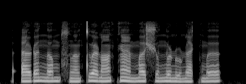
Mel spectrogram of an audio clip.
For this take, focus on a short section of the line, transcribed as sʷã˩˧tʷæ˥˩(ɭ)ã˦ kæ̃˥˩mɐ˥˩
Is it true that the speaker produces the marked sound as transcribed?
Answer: no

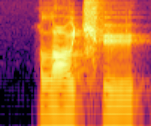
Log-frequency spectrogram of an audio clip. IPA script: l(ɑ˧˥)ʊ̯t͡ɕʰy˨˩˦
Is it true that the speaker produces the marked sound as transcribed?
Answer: yes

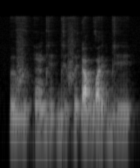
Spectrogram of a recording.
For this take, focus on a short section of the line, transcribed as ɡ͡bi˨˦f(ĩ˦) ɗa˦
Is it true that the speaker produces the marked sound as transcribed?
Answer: no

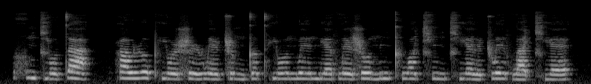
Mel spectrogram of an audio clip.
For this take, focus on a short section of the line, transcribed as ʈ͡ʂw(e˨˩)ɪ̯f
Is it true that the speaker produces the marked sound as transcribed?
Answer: no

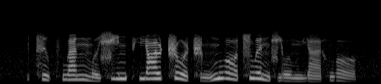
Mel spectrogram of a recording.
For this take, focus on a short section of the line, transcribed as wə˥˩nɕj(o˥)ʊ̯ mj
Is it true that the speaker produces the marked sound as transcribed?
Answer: no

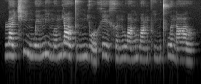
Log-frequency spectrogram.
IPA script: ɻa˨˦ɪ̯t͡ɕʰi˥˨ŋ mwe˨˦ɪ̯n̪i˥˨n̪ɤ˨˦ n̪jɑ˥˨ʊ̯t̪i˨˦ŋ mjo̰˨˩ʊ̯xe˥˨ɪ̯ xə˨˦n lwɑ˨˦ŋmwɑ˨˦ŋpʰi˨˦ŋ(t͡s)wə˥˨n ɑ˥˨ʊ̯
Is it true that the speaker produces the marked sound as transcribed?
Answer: no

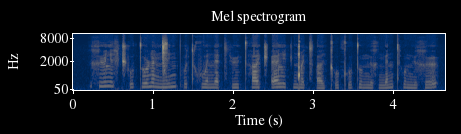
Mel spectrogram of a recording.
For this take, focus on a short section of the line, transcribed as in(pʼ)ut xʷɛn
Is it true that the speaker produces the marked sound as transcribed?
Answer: yes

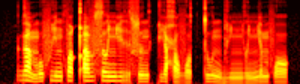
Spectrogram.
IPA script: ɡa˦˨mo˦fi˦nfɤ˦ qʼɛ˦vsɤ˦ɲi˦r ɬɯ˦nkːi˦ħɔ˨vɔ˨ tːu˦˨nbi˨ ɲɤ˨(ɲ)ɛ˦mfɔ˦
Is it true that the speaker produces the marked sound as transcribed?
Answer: yes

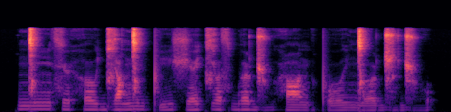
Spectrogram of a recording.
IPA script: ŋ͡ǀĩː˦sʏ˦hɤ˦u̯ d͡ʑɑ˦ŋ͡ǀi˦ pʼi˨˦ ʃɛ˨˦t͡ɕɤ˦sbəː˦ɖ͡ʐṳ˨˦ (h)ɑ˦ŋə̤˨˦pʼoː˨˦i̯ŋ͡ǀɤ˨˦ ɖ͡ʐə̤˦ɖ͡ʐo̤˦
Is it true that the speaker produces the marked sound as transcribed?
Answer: yes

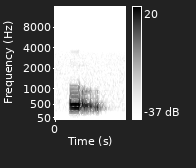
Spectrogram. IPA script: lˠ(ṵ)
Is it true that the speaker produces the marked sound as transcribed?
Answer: no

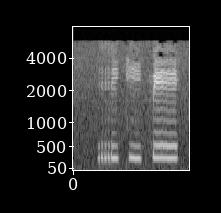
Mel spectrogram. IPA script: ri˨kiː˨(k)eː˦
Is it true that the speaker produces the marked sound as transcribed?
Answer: no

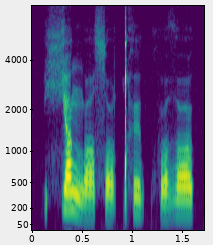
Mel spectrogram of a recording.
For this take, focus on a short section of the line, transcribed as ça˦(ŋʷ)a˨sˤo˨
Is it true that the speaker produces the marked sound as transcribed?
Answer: yes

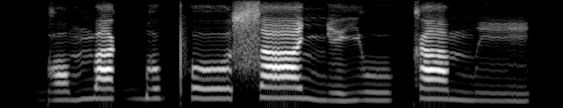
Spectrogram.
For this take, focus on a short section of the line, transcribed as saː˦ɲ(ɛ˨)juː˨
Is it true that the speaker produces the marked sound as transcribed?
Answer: no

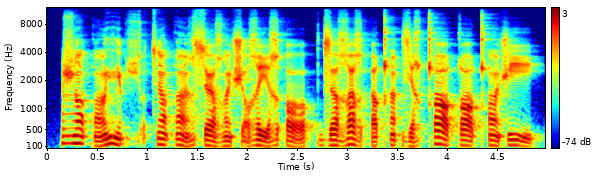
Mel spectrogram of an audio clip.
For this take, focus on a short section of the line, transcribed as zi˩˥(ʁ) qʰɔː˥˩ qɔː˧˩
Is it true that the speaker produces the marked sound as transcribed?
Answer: yes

